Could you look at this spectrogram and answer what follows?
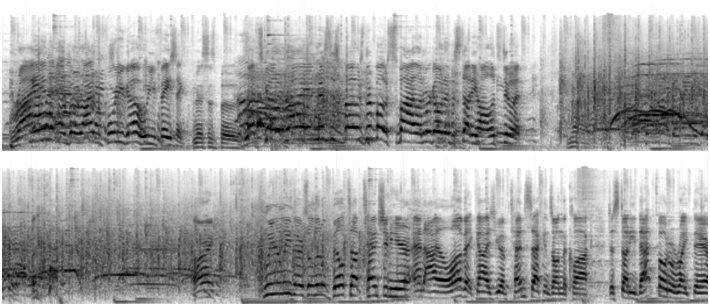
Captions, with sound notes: AND RYAN BEFORE YOU GO, WHO ARE YOU FACING. MRS. BOWS. RYAN AND MRS. BOWS BOTH SMILING. GOING INTO STUDY HALL. LET'S DO IT. > [CHEERS AND APPLAUSE]. > CLEARLY, THERE'S A LITTLE BUILT UP TENSION HERE AND I LOVE IT. GUYS YOU HAVE TEN SECONDS ON THE CLOCK TO STUDY THAT PHOTO RIGHT THERE.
